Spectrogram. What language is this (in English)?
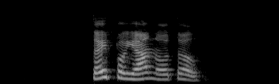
Mari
